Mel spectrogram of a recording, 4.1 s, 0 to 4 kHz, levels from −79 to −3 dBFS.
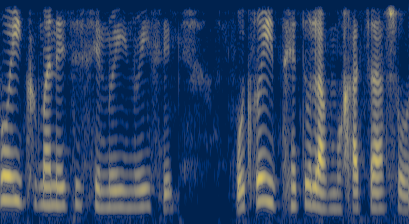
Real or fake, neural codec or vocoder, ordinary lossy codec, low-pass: fake; codec, 16 kHz, 4.8 kbps, FACodec; none; 3.6 kHz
